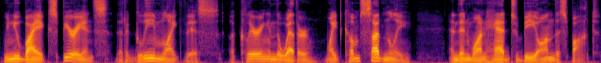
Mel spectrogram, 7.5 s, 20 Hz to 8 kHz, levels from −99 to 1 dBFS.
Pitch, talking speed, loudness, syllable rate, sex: 95 Hz, 210 wpm, -22 LUFS, 5.1 syllables/s, male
